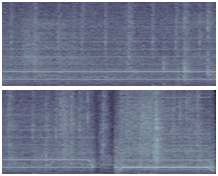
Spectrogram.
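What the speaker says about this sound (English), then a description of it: "the moment I hit scan, it was just scanning from the automatic document feeder" A Brother Inkvestment printer scanning pages from its automatic document feeder: a quiet, steady motor whir with faint sustained tones and soft periodic clicks, growing slightly louder toward the end.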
